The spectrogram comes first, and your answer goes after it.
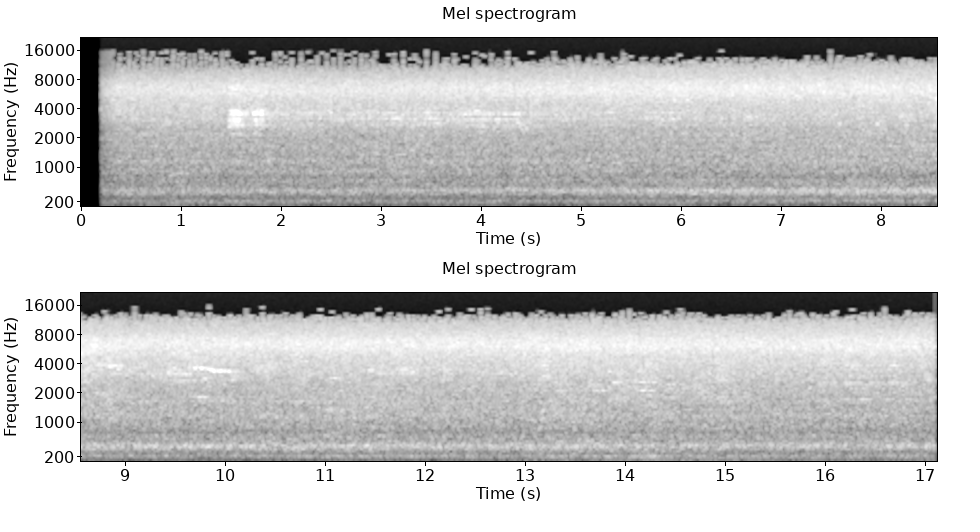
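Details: Honey bees at a Pakistani bee farm, filmed after rain, give a steady, dense hum, many wingbeats blending into one continuous drone.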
